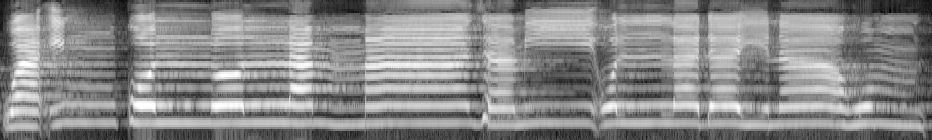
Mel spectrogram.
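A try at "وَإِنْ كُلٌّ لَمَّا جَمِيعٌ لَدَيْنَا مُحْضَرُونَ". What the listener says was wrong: Hum dapat dari mana?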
